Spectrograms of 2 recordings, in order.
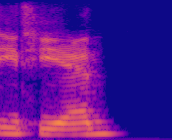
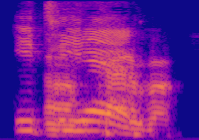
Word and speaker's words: Etienne: Yeah, it's Travis Etienne. – Etienne. – It's like a news network.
